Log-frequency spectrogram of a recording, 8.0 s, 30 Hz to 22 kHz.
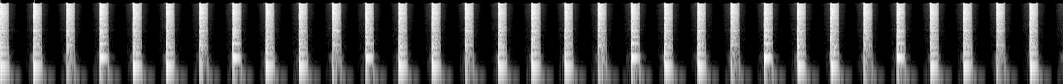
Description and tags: MusiTech MK-3001 rhythm pops
The electronic pops rhythm from a MusiTech MK-3001 keyboard. Recorded through a Roland M-120 line-mixer.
